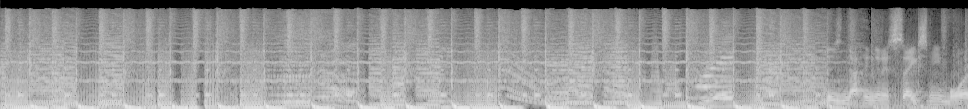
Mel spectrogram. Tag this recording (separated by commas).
Music, Speech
